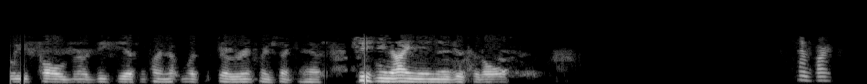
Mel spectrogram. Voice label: Police Department Dispatch, Simulcast; Apache Junction; TOPAZ Regional Wireless Cooperative (TRWC); Mesa Simulcast

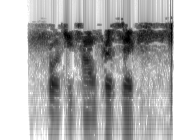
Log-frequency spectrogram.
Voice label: Police Dispatch; Phoenix Police; Simulcast C- Chandler

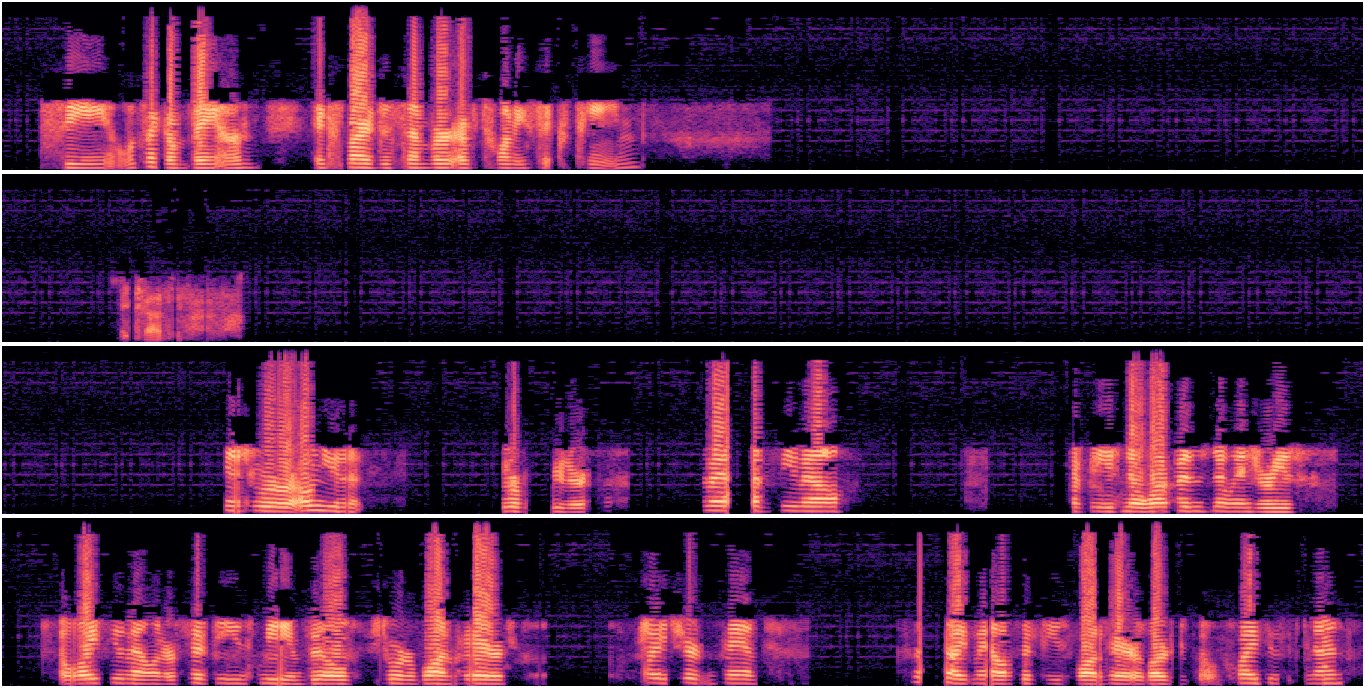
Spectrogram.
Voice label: Phoenix PD, scanner audio

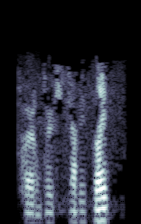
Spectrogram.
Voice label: Mesa PD Fiesta Dispatch; Mesa Simulcast

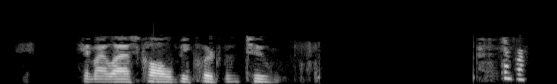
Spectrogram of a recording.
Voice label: Dispatch; Scottsdale

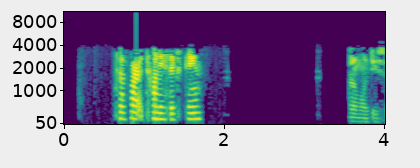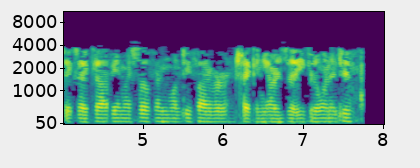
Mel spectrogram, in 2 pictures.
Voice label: Sheriffs Office, scanner

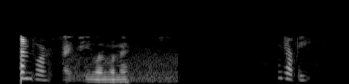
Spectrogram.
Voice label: Mesa PD Dispatch; TOPAZ Rgnl Wireless Co-op (TRWC); 1 Fiesta Dispatch

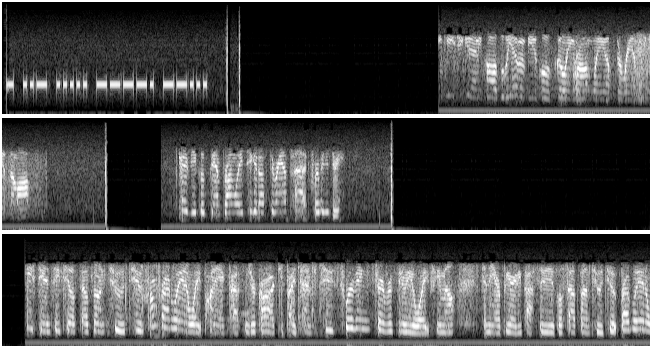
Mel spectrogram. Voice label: Medevac, scanner; NativeAirAmb

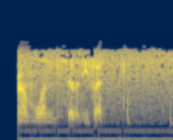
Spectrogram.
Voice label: Highway Patrol, scanner; DPS EAST; Dist 06 Casa Grande

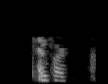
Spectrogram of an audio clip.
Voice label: PD Dispatch

